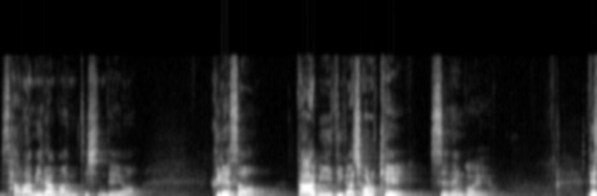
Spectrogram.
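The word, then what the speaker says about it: דוד: 드드 이렇게 되는 거죠 그리고 가운데 있는 글씨는 예 이렇게 어 W 에 발음을 하게 되는데요 영어권에 있는 사람들은 리면 예 뭐 위 이렇게 동그라미로 흔히 이야기하잖아요 하지만 동그라미가 아니라 비읍으로 발음해요 왜냐면 W 위가 두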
